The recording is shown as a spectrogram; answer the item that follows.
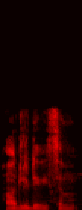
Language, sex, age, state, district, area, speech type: Tamil, male, 18-30, Tamil Nadu, Namakkal, rural, spontaneous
